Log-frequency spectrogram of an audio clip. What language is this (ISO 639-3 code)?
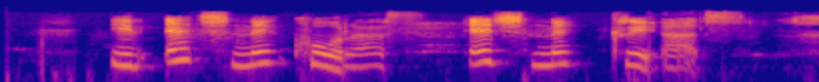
epo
